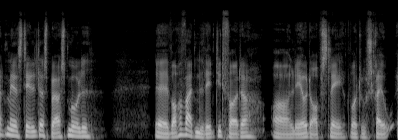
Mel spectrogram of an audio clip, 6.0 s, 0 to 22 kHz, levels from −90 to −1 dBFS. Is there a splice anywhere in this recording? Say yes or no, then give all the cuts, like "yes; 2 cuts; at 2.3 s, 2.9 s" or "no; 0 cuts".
no; 0 cuts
